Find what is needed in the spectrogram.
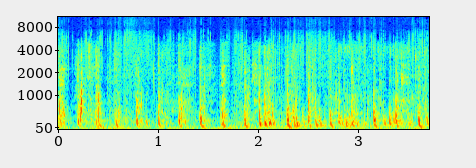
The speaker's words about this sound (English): they heard pounding hoofbeats approaching from the direction of Benton on the trail above them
